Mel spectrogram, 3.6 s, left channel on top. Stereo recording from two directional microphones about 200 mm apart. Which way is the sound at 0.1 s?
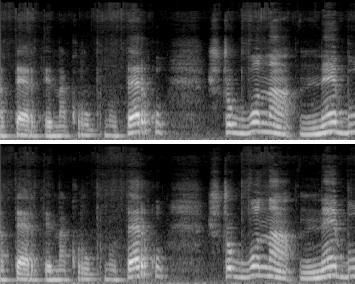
10° right (ahead or behind).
